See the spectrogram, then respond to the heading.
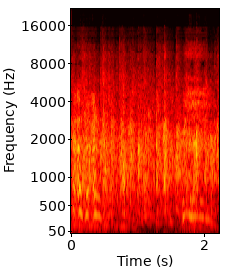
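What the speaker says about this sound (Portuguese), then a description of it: "Aí, aplauda o Senhor." A church congregation applauds the Lord, with steady mid-level clapping throughout while voices speak and call out over it.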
